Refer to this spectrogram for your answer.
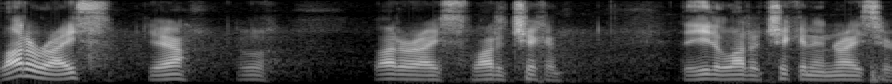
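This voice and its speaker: A man's medium-pitched voice at a fairly quick pace, with fairly even intonation and long, frequent pauses. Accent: American. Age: 60s. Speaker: vlogger, expat in the Philippines. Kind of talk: casual vlog monologue. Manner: halting, with many fillers and repeats.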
